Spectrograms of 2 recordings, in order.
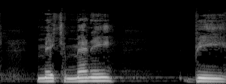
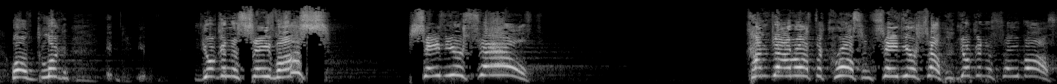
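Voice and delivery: jeering mockers. Mockers shout at Jesus on the cross, jeering. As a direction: shout it mockingly like a crowd at an execution. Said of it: "What did they say when Jesus was on the cross?".

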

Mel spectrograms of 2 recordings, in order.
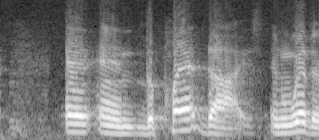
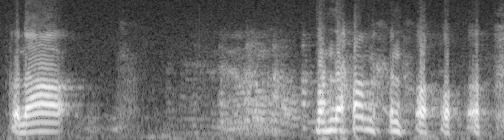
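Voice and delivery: laughing stumble; 3 semitones higher, slower than usual. Real, not acted. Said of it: "I'm sorry".

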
